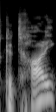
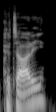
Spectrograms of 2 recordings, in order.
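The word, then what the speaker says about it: Cotati: of you know where this is um is katani California how do you spell that c-o-t-a-t-i and it is named after um the Native American chief of that area say it one more time I apologize katati it's basically linked with Runner Park which is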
